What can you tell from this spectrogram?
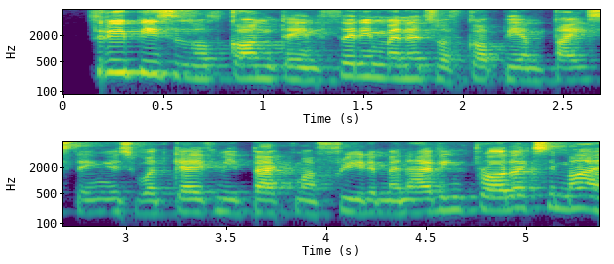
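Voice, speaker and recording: Talking at a very fast pace, a woman speaks with a South African accent. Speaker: online business coach. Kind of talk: testimony. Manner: animated.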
